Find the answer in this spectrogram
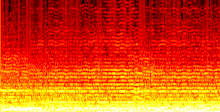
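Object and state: Nothing is struck.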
